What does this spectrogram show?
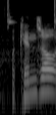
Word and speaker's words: Machikenzo: Machikenzo, is that how you pronounce it? Yep.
